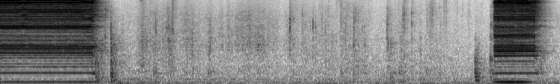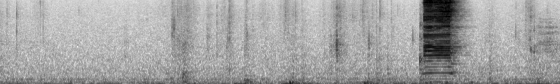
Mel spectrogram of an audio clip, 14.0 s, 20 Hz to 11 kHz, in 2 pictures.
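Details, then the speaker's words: Coil tattoo machine lining on practice mats: three short, harsh buzzing bursts. The operator suspects it is running way too strong, saying a well-tuned machine should run around 4.8 volts or lower. "i believe that much i even think that this machine is running way too strong"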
